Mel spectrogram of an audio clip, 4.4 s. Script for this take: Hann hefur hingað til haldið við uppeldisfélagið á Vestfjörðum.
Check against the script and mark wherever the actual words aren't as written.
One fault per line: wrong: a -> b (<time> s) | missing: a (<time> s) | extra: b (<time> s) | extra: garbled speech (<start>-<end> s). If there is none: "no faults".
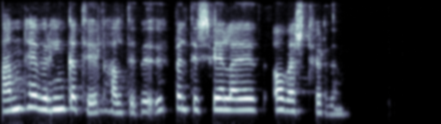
no faults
